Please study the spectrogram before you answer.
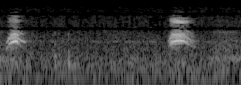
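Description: A red fox gives two short, hoarse barks about a second and a half apart.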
